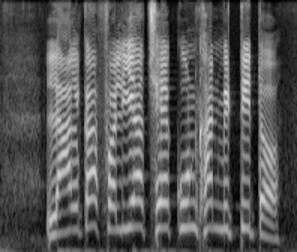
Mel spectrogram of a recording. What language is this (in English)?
Magahi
